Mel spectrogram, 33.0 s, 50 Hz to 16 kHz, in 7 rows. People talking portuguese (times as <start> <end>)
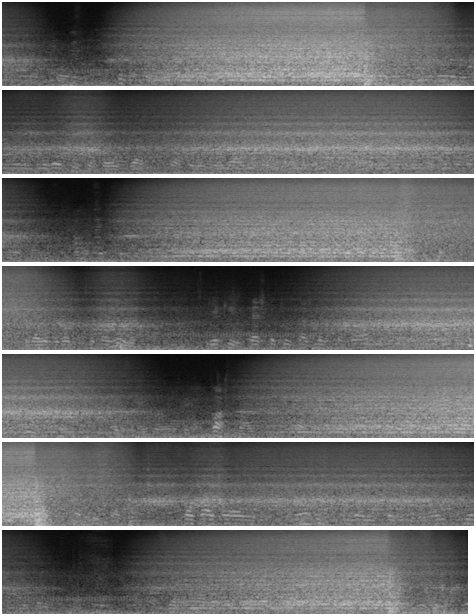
0.0 1.8, 4.2 10.8, 14.4 21.5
